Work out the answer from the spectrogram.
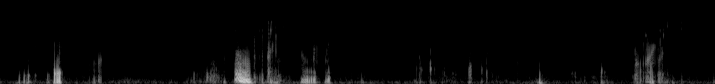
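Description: Loud, irregular gurgling growls and squeaks with pauses in between; normal stomach rumbling (borborygmi).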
